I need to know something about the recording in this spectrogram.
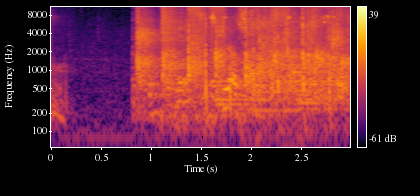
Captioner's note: applause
